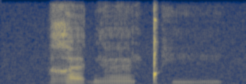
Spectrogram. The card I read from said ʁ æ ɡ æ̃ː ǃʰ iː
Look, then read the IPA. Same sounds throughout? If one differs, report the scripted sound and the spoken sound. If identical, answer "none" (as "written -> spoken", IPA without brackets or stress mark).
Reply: none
